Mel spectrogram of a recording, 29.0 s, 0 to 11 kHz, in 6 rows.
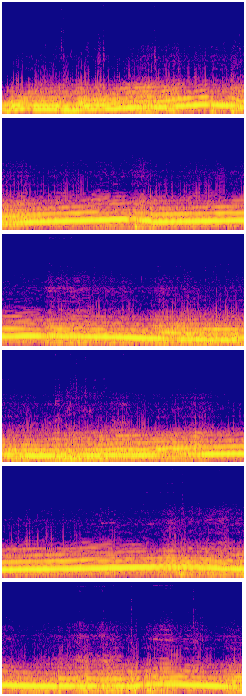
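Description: Honda S2000's four-cylinder engine with an aftermarket exhaust, heard from inside the cabin. It pulls away from near standstill with quick rises in pitch, each cut off by an upshift in the first few seconds. Then it swells and dips with throttle and gear changes through the corners.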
